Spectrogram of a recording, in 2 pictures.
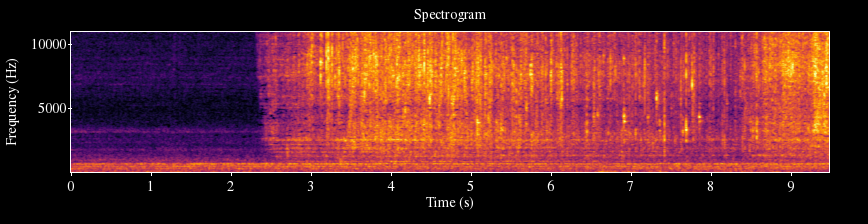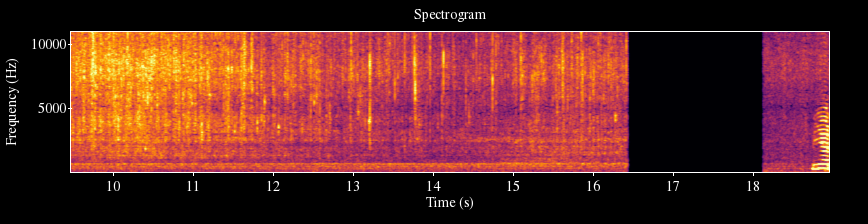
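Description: Masala-coated potato slices sizzling and crackling in hot oil in a nonstick frying pan. The sizzle starts suddenly about two seconds in, after a faint steady hum, as the slices go into the oil, and it cuts off abruptly near the end.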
